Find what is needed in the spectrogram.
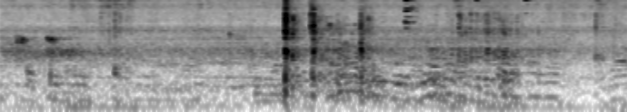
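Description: Faint, low murmur of distant voices over outdoor background, with one sharp click about three seconds in and a few lighter clicks soon after.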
